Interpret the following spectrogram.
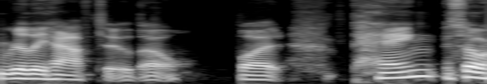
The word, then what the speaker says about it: Peng: But Peng, so her name is spelled Peng, but I think it's pronounced like Pang.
